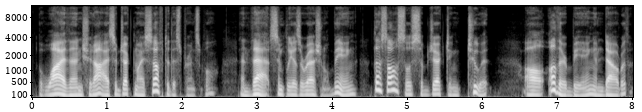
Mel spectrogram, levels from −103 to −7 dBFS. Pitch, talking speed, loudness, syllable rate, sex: 120 Hz, 210 wpm, -22 LUFS, 6.1 syllables/s, male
